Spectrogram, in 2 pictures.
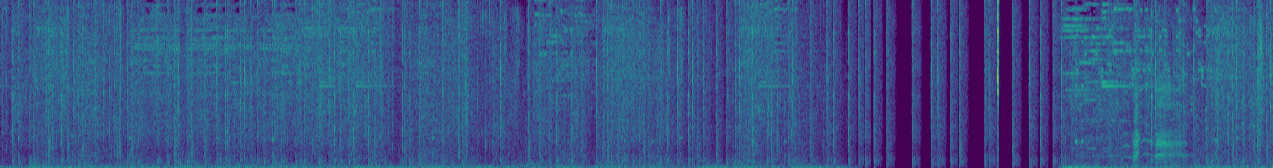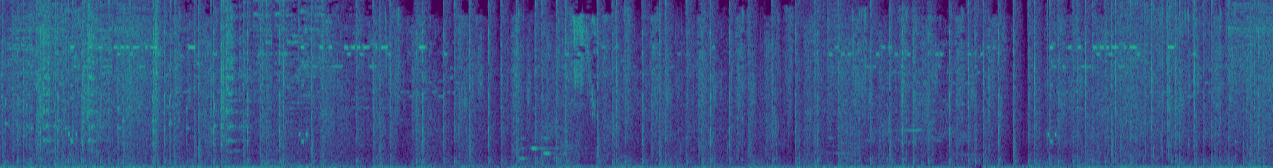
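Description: Video game balloons pop.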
